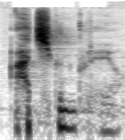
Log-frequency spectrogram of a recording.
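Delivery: hushed trailing aside; whispered. Real, not acted. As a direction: drop to a whisper.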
